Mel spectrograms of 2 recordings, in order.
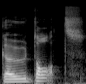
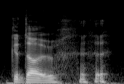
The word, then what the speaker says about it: Godot: problem um it's pronounced God do yeah gdo that's what I'm saying look up the pronunciation it is gdo it's like French or whatever you don't say the T um has anyone played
